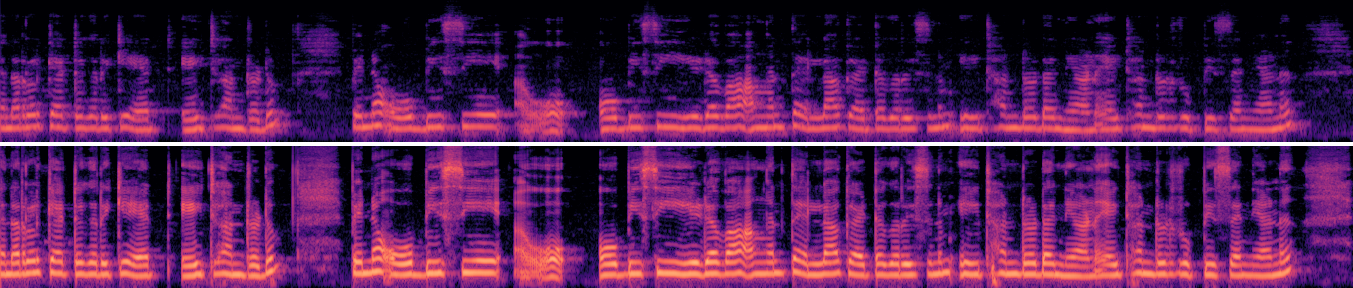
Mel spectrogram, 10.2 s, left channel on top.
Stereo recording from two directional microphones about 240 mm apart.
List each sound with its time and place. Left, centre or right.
0.0 s speech: right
